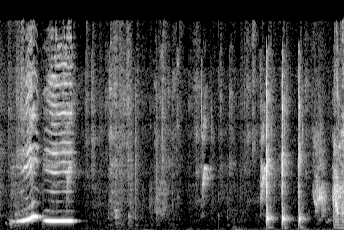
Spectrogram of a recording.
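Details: African grey parrot kept as a pet, whistling a loud rising note that levels into a steady tone, followed by a quick run of sharp clicks and rasping bursts.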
